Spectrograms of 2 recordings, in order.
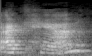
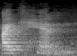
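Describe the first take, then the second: First: It is said at a normal, unhurried pace. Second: It is said quickly and rushed.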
